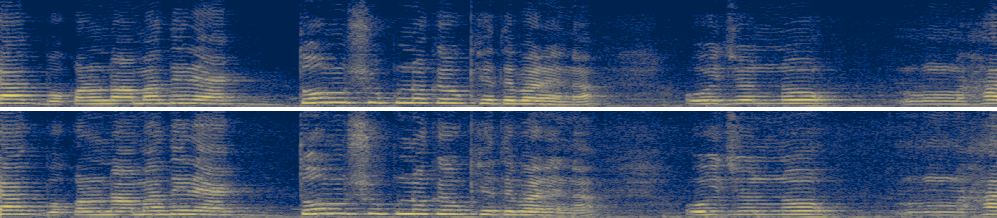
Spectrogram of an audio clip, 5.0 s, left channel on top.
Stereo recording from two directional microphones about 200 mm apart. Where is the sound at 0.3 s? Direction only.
40° left (ahead or behind).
